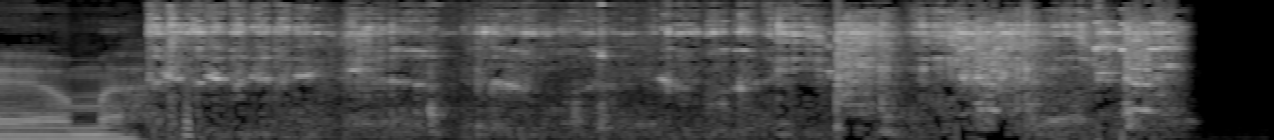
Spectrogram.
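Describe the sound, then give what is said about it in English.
A knife scraped against crockery gives a harsh, high, grating screech that runs continuously for about five seconds and then stops abruptly. “Is that somebody sharpening a knife? It's nearly like that, yeah. Somebody does that in work. What is that? So that's somebody cleaning a knife against crockery”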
